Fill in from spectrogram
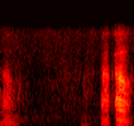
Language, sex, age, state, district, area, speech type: Bodo, male, 18-30, Assam, Kokrajhar, rural, conversation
